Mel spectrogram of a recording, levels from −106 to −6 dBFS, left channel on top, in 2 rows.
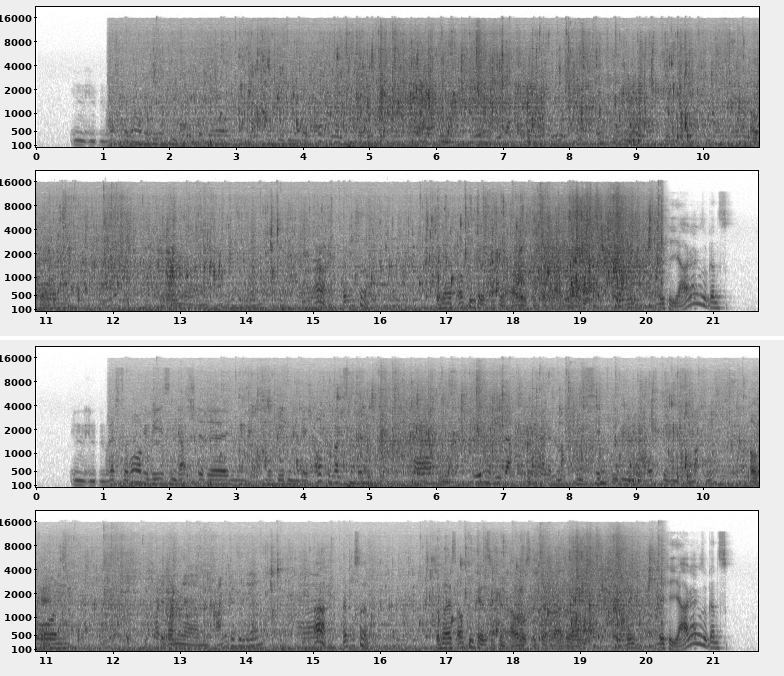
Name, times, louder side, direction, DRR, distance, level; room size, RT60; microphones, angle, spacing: voice 1, 0.5-5.3 5.7-6.1 6.5-10.2 10.8-11.4 11.9-14.3 14.7-15.3, right 6 dB, 90° right, 0.4 m, -37 dB
sound 1, 1.1-20.3, left 4 dB, 25° left, 0.7 m, -30 dB
sound 2, 9.5-17.2, left 4 dB, 80° left, 0.6 m, -45 dB
voice 2, 10.7-11.1 15.0-15.9 16.6-19.1 19.6-21.2, right 3 dB, 35° right, 0.6 m, -33 dB
9.1 x 4.1 x 3.7 m
head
